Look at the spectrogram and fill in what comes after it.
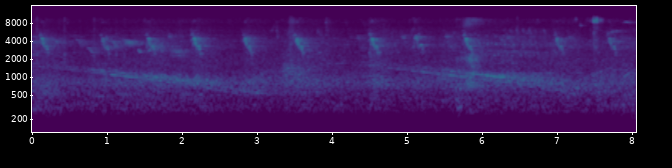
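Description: Small birds chirping, short quick falling calls repeated every second or so, faint over steady outdoor background noise.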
